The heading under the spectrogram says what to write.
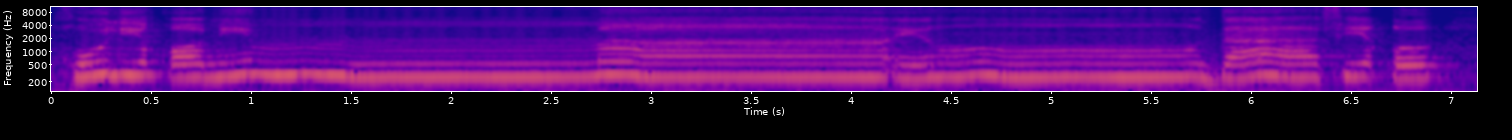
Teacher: یہاں پر اخفا والا غنہ ہوگا، ناک میں چھپا کے غنہ کیا جائے گا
